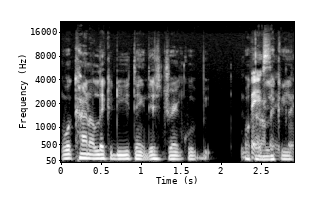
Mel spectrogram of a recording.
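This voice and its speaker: A man speaks in a Southern US accent. His tone is dark and mellow. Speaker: podcast host.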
